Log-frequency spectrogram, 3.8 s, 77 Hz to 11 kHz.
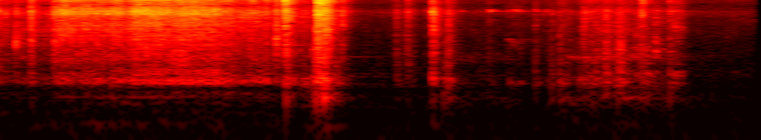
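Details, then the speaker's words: Sony SL-F1 Betamax (NTSC) with a not-lacing fault, after readjusting a maladjusted switch: whirring motor run ends in irregular plastic clicks and clatter as unlacing finishes and lacing begins; noisy lacing mechanism, cause unconfirmed. "Yeah, I'm just wondering what that noise is as it sort of reaches the end of the unlace um and starts lacing."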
